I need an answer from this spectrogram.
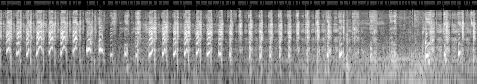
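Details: Dog laughing: a rapid series of breathy, harmonic pulses about three to four per second, voiced and whine-like at first, then more huffing, with a short pause near two seconds.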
